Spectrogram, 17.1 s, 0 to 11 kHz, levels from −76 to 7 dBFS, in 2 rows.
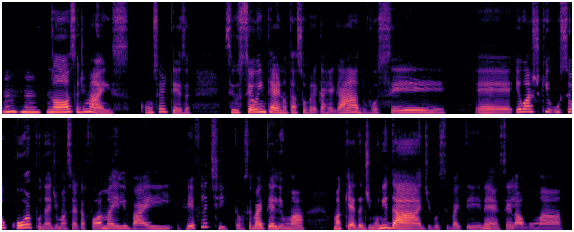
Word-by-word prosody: Uhum, 245 -3 +2
nossa 240 +3 +5
demais, 185 - 0
com 200 +2 -8
certeza, 195 -10 -5 0.5
se 220 - -6
o 215 - -1
seu 235 +5 +4
interno 230 -7 +4
está 190 0 -3
sobrecarregado 185 +2 -2
você 190 +2 -3 0.4
eh, 180 -2 -3
eu 260 +3 +3
acho 275 +1 +1
que 280 -1 -4
o 245 - -9
seu 260 +2 -2
corpo 260 -3 +3
né, 165 -1 -7
de 165 - -16
uma 170 0 -10
certa 175 -2 -10
forma 190 +5 -1
ele 215 +2 -5
vai 195 +3 -5 0.2
refletir, 225 - -5
então - - -14
você 200 +4 -11
vai 205 0 +2
ter, 215 +1 +2
ali, 185 -5 -1
uma 150 -4 -3 0.4
uma 190 0 +2
queda 175 -3 +1
de 155 +2 -9
imunidade, 180 - +5
você 155 -1 -17
vai 150 0 -9
ter, 155 +1 -13
né, 190 -7 -5
sei 195 +7 -11
lá, 150 - -3
alguma 155 -1 -7
190 Hz, 155 wpm, -24 LUFS, 170-230 Hz, 0.5 s, nossa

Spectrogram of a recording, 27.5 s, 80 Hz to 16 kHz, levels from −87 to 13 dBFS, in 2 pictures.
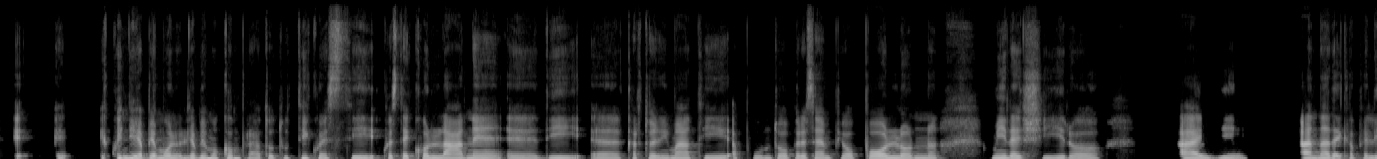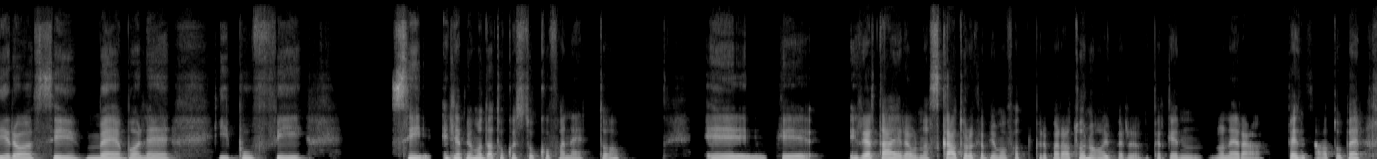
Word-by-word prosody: Ehm, - - -2 0.3
ehm, - - -5 0.3
e - - -7
quindi 290 -6 +3
abbiamo 170 0 +4
gli 165 0 +1
abbiamo 220 +4 +3
comprato 175 - -2
tutti 210 +7 -3
questi 180 -3 -1
queste 160 -1 0
collane, 165 +1 +3
ehm, 140 -3 -2
di, 150 +4 -2
ehm, 140 0 -2
cartoni 160 +2 -2
animati, 160 0 0
appunto, 150 0 -4
per 150 +1 -1
esempio: 150 0 -1
Pollon, 155 0 +3 0.5
Mila 160 -1 +4
e 155 - +2
Shiro, 150 0 -3 0.7
Heidi, 160 -1 +3 0.5
Anna 170 +1 +6
dai 175 -1 +1
capelli 170 0 0
rossi, 165 +1 +1
Memole, 170 -1 +2 0.4
I 165 -2 -2
puffi 170 0 -1 0.8
sì, 220 -6 +1
e 275 - -5
gli 295 - -3
abbiamo 235 -9 +3
dato 170 +2 0
questo 170 -5 -5
cofanetto, 150 - -5 0.7
ehm, 160 -3 +1
che 160 0 -2 0.2
in 155 0 -1
realtà 175 +4 +5
era 160 -5 +2
una 145 +1 -2
scatola 170 +1 +3
che 155 - -16
abbiamo 145 0 -3
fatt 140 0 -9
preparato 155 +9 -1
noi 160 -7 0
per 135 -3 -6
perché 135 0 -3 0.3
non 135 +2 -3
era 130 -3 0 0.2
pensato 145 +2 0
per 205 +5 +2
160 Hz, 125 wpm, -24 LUFS, 150-170 Hz, 0.8 s, Anna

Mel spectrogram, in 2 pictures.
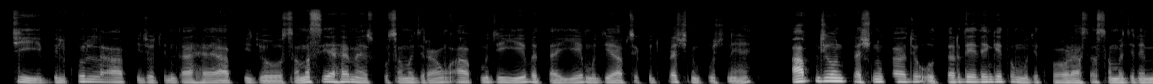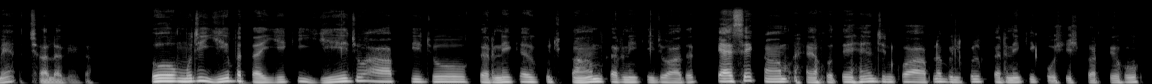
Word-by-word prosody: जी। 95 -7 -1
बिल्कुल, 120 +6 -4
आपकी 100 -3 -6
जो 95 - -3
चिंता 90 +1 -6
है, 90 +1 -4
आपकी 85 +1 -4
जो 80 -1 -2
समस्या 110 +9 0
है, 120 +2 +1
मैं 110 -4 -1
उसको 90 0 -11
समझ 90 0 -4
रहा 90 0 -5
हूँ 105 +2 -5
आप 100 - -4
मुझे 100 0 -4
ये 100 +1 0
बताइए 80 0 -3
मुझे 90 +1 -4
आपसे 80 -1 -10
कुछ 90 +3 -14
प्रश्न 105 -3 -4
पूछने 75 0 -8
हैं। 85 +9 -4 0.4
आप 140 +4 +7
जो 155 0 +6
उन 150 -1 +7
प्रश्नों 125 -3 -2
का 120 -1 -2
जो 120 - -1
उत्तर 105 +7 -4
दे 115 0 +2
देंगे 115 +1 +1
तो 115 -1 -9
मुझे 95 -2 -3
थोड़ा-सा 90 0 -4
समझने 85 -2 -2
में 90 +6 +1
अच्छा 105 - -6
लगेगा। 70 -1 -7 0.6
तो 145 +2 +10
मुझे 140 +3 +6
ये 135 -3 +5
बताइए 105 -5 +1
कि 130 +4 -7 0.2
ये 115 +9 +5
जो 165 - +2
आपकी 130 -4 -1
जो 120 0 +3 0.2
करने 100 +1 +4
का 115 0 +2
कुछ 110 0 -6
काम 110 +5 +5
करने 105 -2 +2
की 105 -1 -5
जो 105 - +1
आदत 105 +6 -3 0.2
कैसे 140 +5 +5
काम 130 -7 +2 0.2
हैं 100 - +1
होते 110 +2 -1
हैं 130 +2 +4
जिनको 120 -1 -2
आप 105 +4 -3
ना 130 - +2
बिल्कुल 110 +4 -1
करने 105 -1 +1
की 115 0 -7
कोशिश 90 -4 -6
करते 90 +1 -6
हो 105 +4 0
105 Hz, 185 wpm, -25 LUFS, 90-120 Hz, 0.6 s, तो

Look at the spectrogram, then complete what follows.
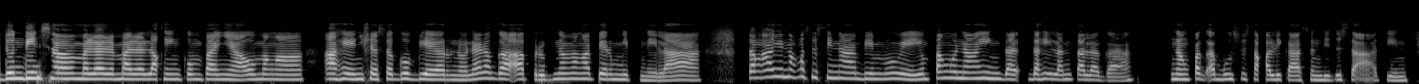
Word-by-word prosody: Do'n 270 +4 +7
din 285 0 +8
sa 260 -1 +5
malala 250 -1 +5
malalaking 240 0 +2
kompanya 235 -2 0
o 235 - 0
mga 230 -1 0 0.2
ahensya 245 -1 +3
sa 245 +1 -2
gobyerno, 225 -4 +1
na 250 +4 0
nag-a-approve 245 -4 0
ng 255 0 0
mga 260 - +1
permit 235 -3 -1
nila. 195 +2 -1 0.5
Sang-ayon 340 +4 0
ako 350 +2 -3
sa 325 - -3
sinabi 270 -4 -2
mo, 255 +1 -4
eh, 230 -2 0
'yung 245 - -4
pangunahing 285 -2 0
da 230 -2 -1
dahilan 235 -2 -3
talaga 200 -4 -5 0.4
ng 235 -1 +1
pag-abuso 235 0 -3
sa 230 -1 -6
kalikasan 215 -2 -3
dito 205 +2 -5
sa - - -7
atin, 185 -1 -8
240 Hz, 150 wpm, -22 LUFS, 225-260 Hz, 0.5 s, din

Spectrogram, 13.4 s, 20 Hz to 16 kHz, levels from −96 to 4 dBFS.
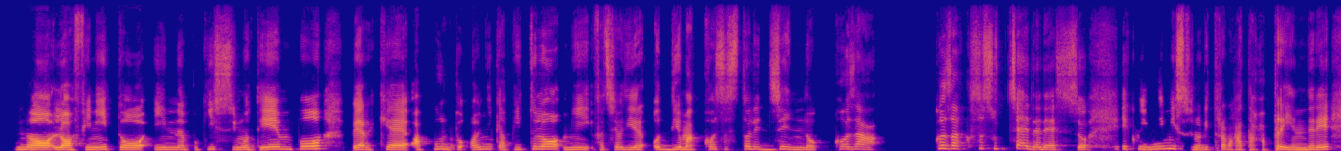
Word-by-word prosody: No, 220 -2 +8
l'ho 215 -1 +8
finito 220 0 +1
in 220 -2 -3
pochissimo 225 -1 -5
tempo 255 +5 +3 0.3
perché, 220 +1 +3
appunto, 225 +3 -2
ogni 235 +5 -4
capitolo 235 +4 +2
mi 220 -2 -3
faceva 230 +1 -4
dire: 215 -1 -2
“Oddio, 230 0 +1
ma 205 -1 +2
cosa 245 0 -6
sto 270 +4 -4
leggendo? 220 -3 -5
Cosa, 260 - -3 0.5
cosa, 315 -2 -1
cosa 320 - -10
succede 300 -3 -4
adesso?” 215 -1 -3 0.3
E 260 +1 -6
quindi 255 +2 -5
mi 305 -1 -1
sono 230 -7 -3
ritrovata 215 -1 -5
a 205 - -9
prendere 210 -1 +2
225 Hz, 135 wpm, -24 LUFS, 215-255 Hz, 0.5 s, No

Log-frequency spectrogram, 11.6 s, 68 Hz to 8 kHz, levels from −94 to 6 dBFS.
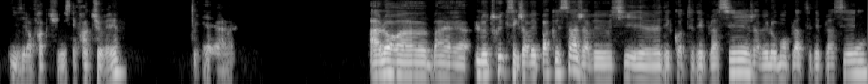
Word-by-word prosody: la - - -6
fractu - - -7
s'est - - -14
fracturé. 135 - -2 1.1
Et - - -9
heu - - -9 1.8
Alors, 125 +1 +8
heu, 120 0 +3
bah 115 0 -3
et 105 -1 -6
heu, 105 - -1
le 125 0 +4
truc, 160 +6 -3
c'est 155 - -2
que 100 - -4
j'avais 115 0 +2
pas 130 0 +1
que 135 +1 -1
ça, 155 +4 +2
j'avais 100 -4 0
aussi, 100 +1 -2
heu, 95 0 +1
des 100 - -4
côtes - - -9
déplacées, 130 +7 +1
j'avais 110 -5 -3
l'omoplate 105 +1 -1
déplacée. 105 +6 -3
115 Hz, 145 wpm, -23 LUFS, 100-125 Hz, 1.8 s, Alors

